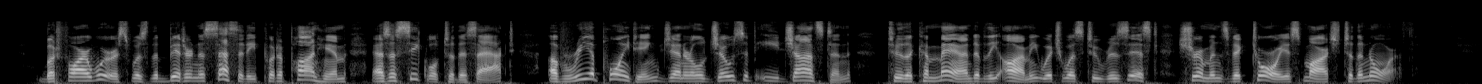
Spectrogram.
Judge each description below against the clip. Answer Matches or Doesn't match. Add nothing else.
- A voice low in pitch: Doesn't match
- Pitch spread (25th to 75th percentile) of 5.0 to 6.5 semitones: Doesn't match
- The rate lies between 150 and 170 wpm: Matches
